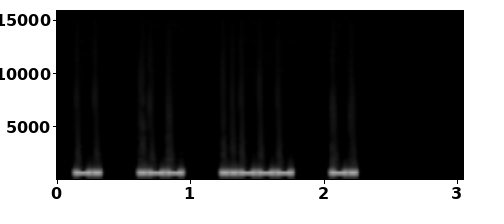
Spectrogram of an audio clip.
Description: Morse code, heard as a keyed tone, about 36 wpm, spaced as for 20 wpm, 700 Hz. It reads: NW2N
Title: USA Call Signs - 3x Character Spacing - 35wpm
